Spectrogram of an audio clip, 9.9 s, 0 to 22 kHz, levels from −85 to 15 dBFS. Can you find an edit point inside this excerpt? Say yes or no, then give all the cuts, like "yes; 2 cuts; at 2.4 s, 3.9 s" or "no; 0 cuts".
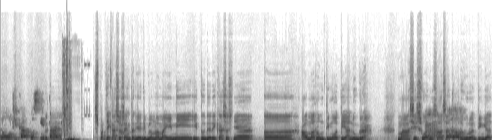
yes; 1 cut; at 1.3 s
